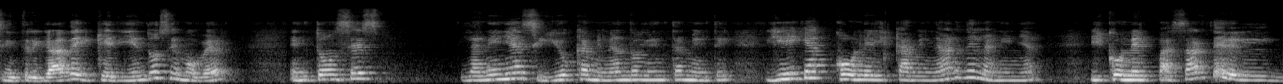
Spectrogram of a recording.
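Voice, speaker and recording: Woman telling a horror story slowly. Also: mid-range voice, darkish tone. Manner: conversational, many fillers like "pues" and "¿no?". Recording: echoey room, voice a bit far from mic.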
